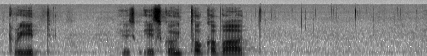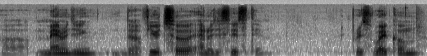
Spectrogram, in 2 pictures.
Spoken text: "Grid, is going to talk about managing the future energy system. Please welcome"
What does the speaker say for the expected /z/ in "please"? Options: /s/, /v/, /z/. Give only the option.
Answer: /s/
